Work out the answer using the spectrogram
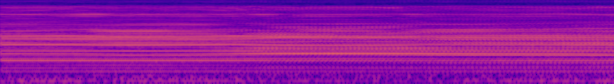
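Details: Samsung inverter fridge: steady tonal drone with several pitches and fast pulsing about four beats a second; abnormal running noise, cause not clear.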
